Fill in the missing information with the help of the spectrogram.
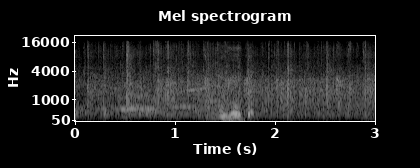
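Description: A crowd claps steadily in a dense, continuous patter of applause lasting the whole stretch, with a brief vocal sound or cheer rising from the audience midway through, applauding the church-run TLG Education Centre school.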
